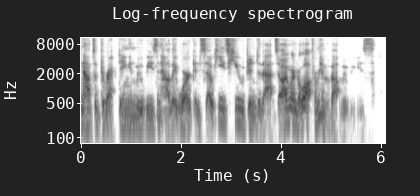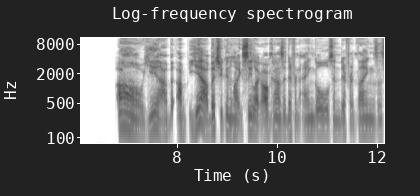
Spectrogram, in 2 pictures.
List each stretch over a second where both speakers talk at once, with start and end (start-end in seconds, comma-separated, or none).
none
